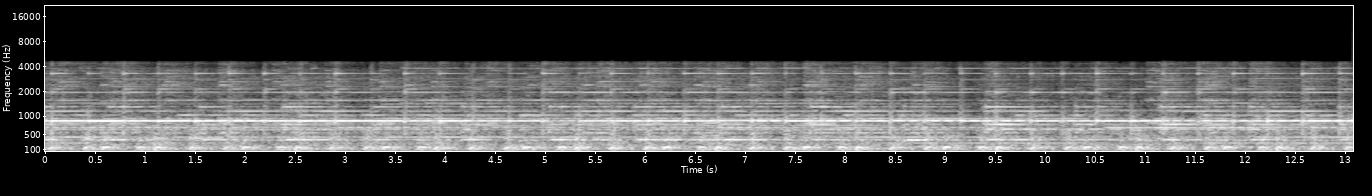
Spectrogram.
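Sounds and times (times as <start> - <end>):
bells and chimes ringing: 0.0 - 13.0.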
